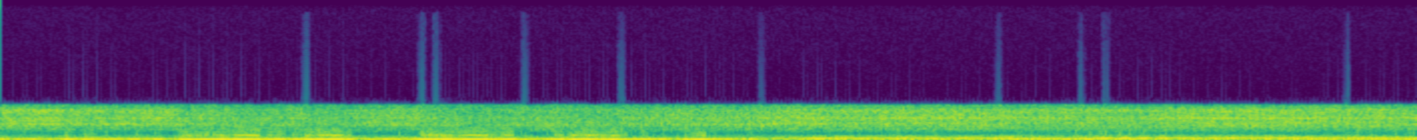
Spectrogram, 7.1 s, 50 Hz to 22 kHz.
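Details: 1992 Kawasaki ZZR-600 (ZX600D), stock exhaust believed unmodified: catches and settles, then pulls smoothly up through the revs with an even, steady note. Healthy revving.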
